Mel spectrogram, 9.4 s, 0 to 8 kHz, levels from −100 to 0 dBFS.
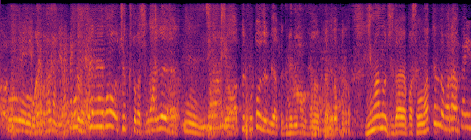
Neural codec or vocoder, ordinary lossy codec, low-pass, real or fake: codec, 24 kHz, 0.9 kbps, WavTokenizer, medium speech release version 2; none; 7.2 kHz; fake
